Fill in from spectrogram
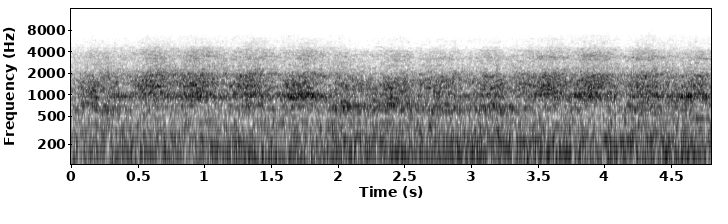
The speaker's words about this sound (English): There was a big rally in Los Angeles last year in which people were shouting, my body, my choice, and then women were shouting, my body, my choice, and men were shouting back at them, your body, your choice. Here's what that sounded like.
